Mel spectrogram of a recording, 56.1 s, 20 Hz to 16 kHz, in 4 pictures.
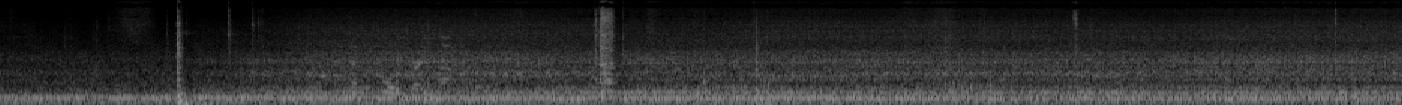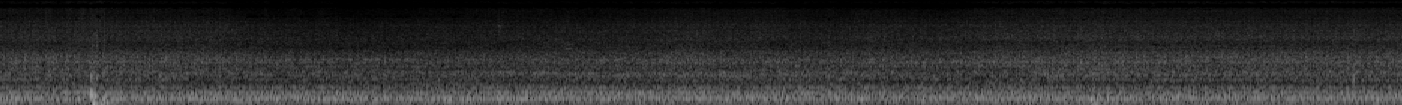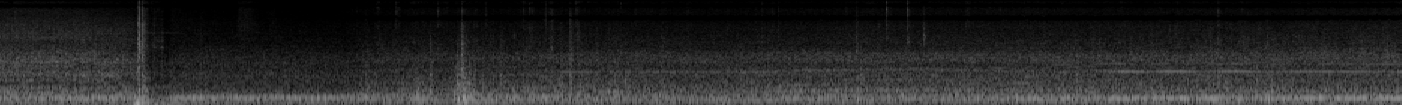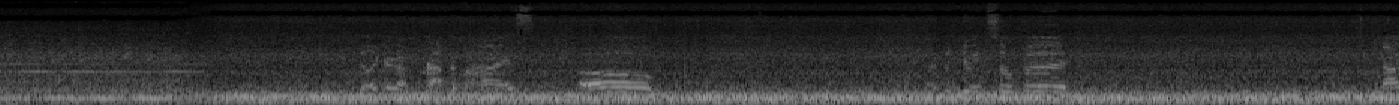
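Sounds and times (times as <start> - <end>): tractor engine drone: 0.0 - 56.0.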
